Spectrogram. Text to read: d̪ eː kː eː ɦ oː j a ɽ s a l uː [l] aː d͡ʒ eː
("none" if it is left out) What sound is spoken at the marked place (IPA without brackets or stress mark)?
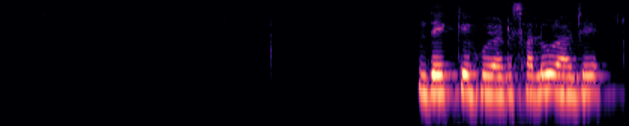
ɾ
